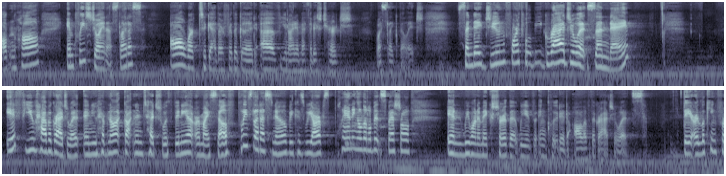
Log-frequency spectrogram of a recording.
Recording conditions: large echoing room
